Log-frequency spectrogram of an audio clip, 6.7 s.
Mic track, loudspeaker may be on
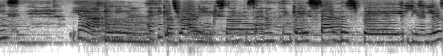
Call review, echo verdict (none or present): present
